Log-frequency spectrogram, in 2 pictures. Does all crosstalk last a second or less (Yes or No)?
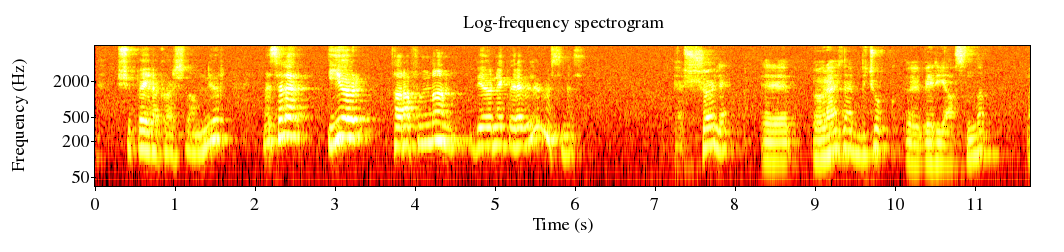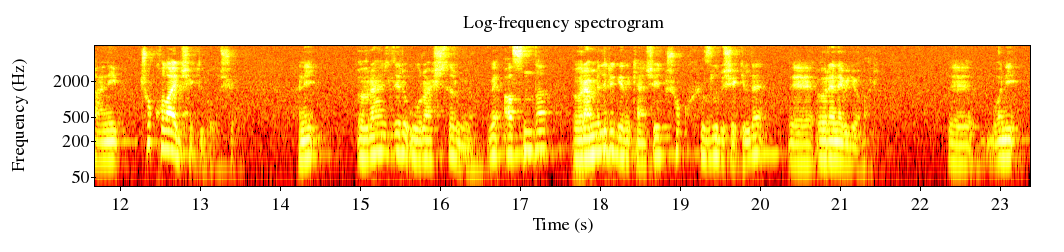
Yes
